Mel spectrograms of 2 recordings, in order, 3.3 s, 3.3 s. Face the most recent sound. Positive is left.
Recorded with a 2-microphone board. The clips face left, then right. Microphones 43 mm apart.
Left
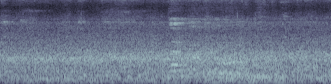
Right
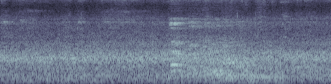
turn(degrees=-30)  # may be behind; listen again after turning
